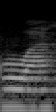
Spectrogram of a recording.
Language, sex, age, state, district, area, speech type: Bodo, male, 18-30, Assam, Chirang, rural, spontaneous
